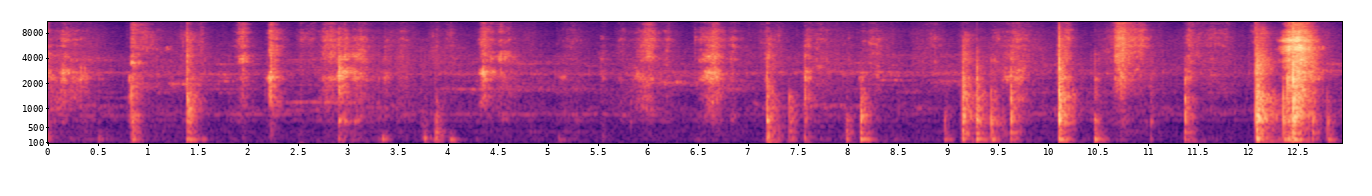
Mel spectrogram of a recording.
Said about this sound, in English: Mix everything real good so that they all taste alike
